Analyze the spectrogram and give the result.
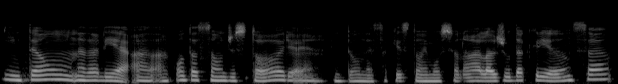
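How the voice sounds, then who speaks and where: A woman hosting a podcast interview, asking questions in a calm, measured way. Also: on the low side, no room sound. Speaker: podcast host. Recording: dry, slightly dull sound.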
